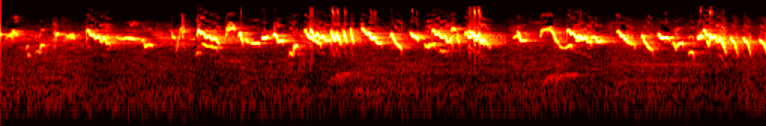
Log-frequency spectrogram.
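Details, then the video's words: A Lemon-bellied white-eye, the Lombok yellow white-eye, sings a fast, unbroken stream of high, chirpy twittering notes with quick rising and falling slurs, used as a master recording to provoke caged birds. "masteran Kecial Kuning pendongkrak emosi"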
